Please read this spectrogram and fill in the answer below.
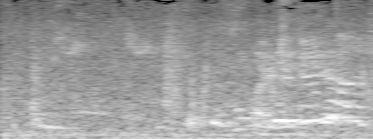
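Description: Indistinct voices, short wordless exclamations that grow louder in the second half.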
